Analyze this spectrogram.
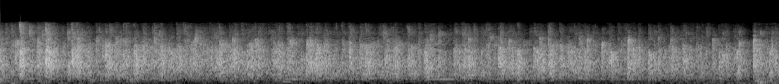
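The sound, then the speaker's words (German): Audience applause at a literary reading in Saal 3, a dense, steady wash of many hands clapping that stays loud and even from start to finish with no talk over it. “Ich begrüße Sie ganz herzlich im Saal 3 zur Lesung von Angelika Reitzer und bitte auch gleich um einen Applaus.”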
